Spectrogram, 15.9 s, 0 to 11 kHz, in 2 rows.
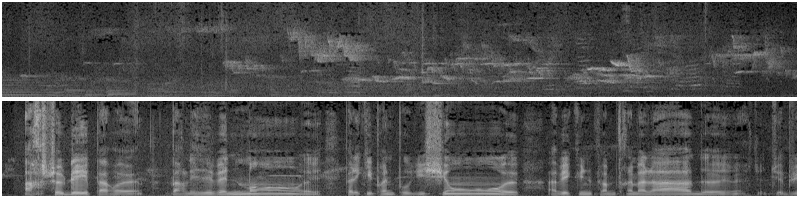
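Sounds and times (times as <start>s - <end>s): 
low murmur: 0.0s - 8.2s
birds chirping and twittering: 0.0s - 15.9s
speech: 8.2s - 15.9s.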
